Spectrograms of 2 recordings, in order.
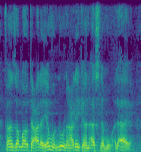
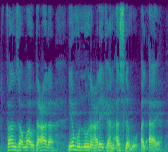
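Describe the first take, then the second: The two takes are said the same way.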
